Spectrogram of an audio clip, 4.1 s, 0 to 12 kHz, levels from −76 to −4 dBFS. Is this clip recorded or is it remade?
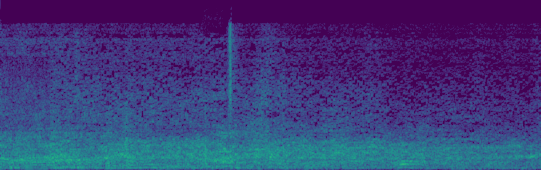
remade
